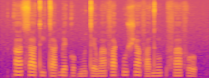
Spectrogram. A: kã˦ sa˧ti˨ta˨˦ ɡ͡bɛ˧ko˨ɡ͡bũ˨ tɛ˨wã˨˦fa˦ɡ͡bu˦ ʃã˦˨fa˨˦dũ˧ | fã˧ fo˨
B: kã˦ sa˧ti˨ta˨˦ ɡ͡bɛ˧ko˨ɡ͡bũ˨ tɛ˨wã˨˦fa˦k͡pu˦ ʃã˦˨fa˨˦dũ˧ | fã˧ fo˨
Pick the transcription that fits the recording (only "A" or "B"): B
